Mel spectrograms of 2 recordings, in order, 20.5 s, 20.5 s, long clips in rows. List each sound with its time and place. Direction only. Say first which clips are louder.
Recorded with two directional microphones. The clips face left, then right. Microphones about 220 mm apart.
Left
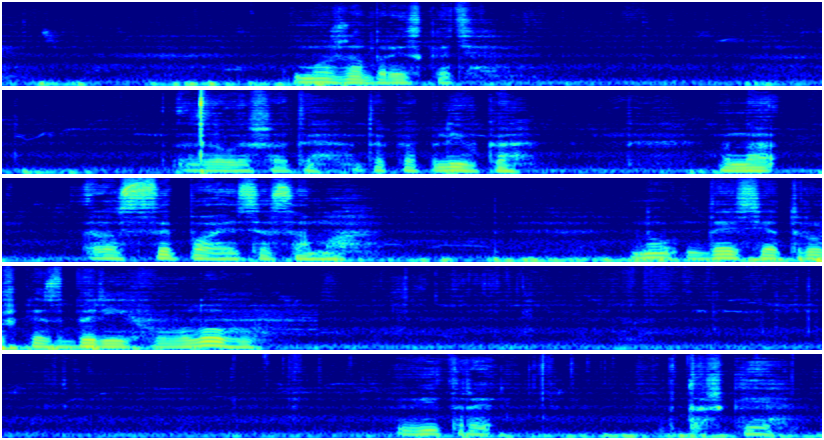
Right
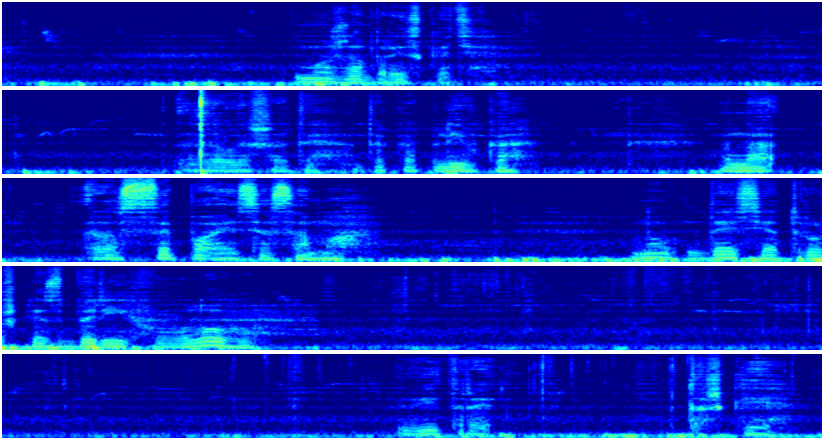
1.5 s speech: left 8 dB; 45° left (ahead or behind)
5.1 s speech: left 9 dB; 45° left (ahead or behind)
11.3 s speech: left 10 dB; 45° left (ahead or behind)
18.4 s speech: left 8 dB; 45° left (ahead or behind)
